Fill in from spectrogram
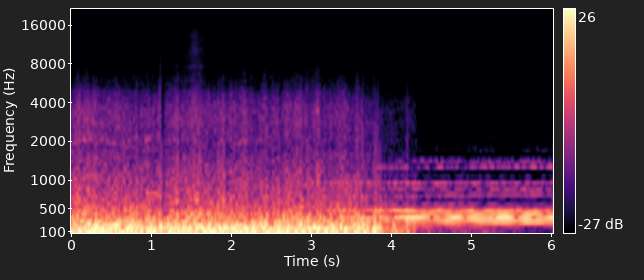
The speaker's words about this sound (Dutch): Nou nee, na een dagje bijkomen moeten we ons na het weekend misschien weer schrap zetten voor een nieuwe storm. De wind houdt niet meer op, zo lijkt het.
